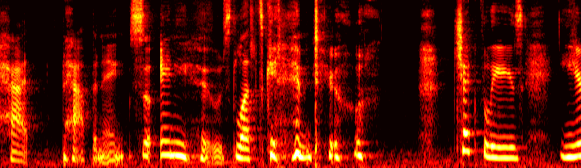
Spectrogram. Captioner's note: laughs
